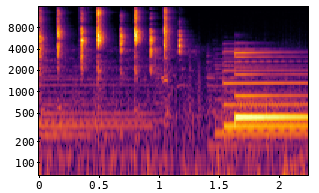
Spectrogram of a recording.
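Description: A loose Gateron yellow mechanical key switch clicking as it is pressed rapidly by hand, about six presses a second, stopping a little after a second in, with no spring ping. Background guitar music plays under it, with a new held chord near the end.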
